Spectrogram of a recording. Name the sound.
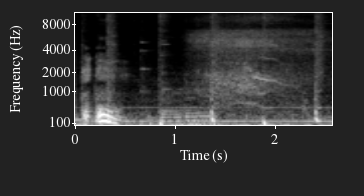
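sniffing a drink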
